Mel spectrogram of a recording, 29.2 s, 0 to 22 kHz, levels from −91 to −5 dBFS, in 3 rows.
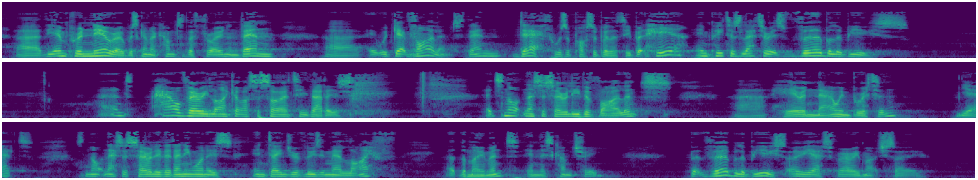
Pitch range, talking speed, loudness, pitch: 125-160 Hz, 160 wpm, -30 LUFS, 140 Hz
